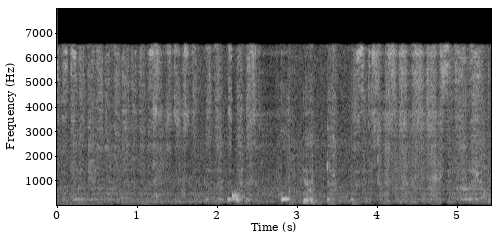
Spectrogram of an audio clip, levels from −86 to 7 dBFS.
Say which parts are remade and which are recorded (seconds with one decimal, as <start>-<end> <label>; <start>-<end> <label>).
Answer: 0.0-1.2 recorded; 1.2-1.7 remade; 1.7-2.4 recorded; 2.4-2.9 remade; 2.9-3.9 recorded; 3.9-4.8 remade; 4.8-5.4 recorded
